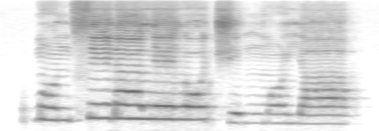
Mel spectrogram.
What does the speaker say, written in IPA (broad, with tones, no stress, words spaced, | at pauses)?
ɓɔ̃˧nsɛ˥ ɾa˥ lɛ˥lɔ˥ t͡ʃɘ˩ŋ͡mɔ̃˩ ja˩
